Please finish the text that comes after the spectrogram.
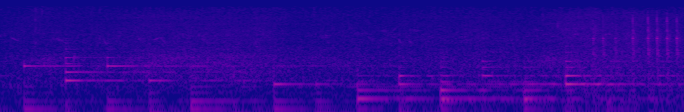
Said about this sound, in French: Leurs feuilles, aux couleurs automnales, sont elles aussi bercées par le vent doux et chaud.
